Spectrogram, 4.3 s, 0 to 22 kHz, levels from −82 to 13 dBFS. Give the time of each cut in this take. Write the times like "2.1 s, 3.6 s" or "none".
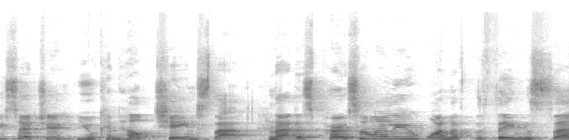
1.9 s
